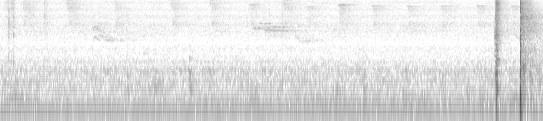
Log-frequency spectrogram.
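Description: Traditional bow shot at a balloon target: a sharp snap as the bowstring is released about seven seconds in, then a second, louder crack less than half a second later as the arrow reaches the target. Before the shot, only faint bird chirps over a steady low hum.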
